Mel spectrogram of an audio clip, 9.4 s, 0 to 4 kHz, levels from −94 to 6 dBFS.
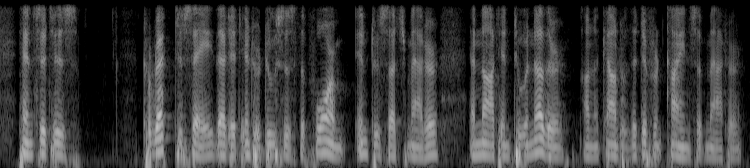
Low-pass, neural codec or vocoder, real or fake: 3.6 kHz; vocoder, 44.1 kHz, 128 mel bands, Pupu-Vocoder; fake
